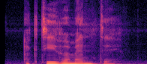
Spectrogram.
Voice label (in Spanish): "activamente" Spanish; how to learn spanish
